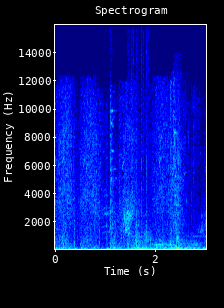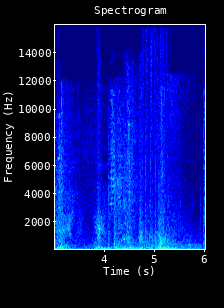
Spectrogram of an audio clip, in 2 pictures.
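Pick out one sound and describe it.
Blows and impacts thud in a fight.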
